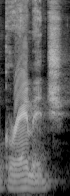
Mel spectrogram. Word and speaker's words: grammage: In this case, grams, the total grammage. So, the rhymes with damage.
